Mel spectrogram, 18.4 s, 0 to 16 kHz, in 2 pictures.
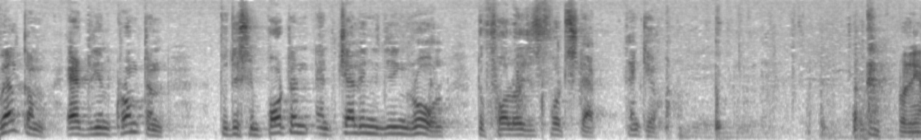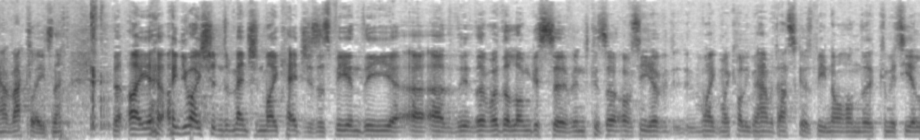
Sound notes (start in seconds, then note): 10.6 laughter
